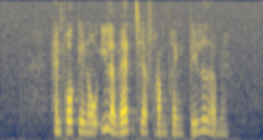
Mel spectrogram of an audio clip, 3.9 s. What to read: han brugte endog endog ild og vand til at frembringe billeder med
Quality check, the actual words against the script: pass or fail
fail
